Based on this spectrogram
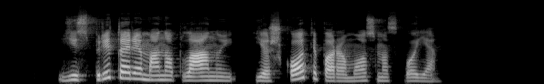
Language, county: Lithuanian, Klaipėda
